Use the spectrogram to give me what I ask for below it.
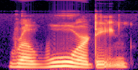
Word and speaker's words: rewarding: crazy english spelling but the a in here sounds like an or rewarding and the war sounds like i wore this yesterday and the same as war war rewarding and 49 is spelled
